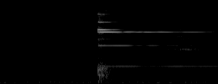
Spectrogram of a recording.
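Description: A pair of tuning forks struck once with a ball-headed mallet about a second in, then ringing with several clear tones: the higher ones fade over the next second while a lower tone holds steady.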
